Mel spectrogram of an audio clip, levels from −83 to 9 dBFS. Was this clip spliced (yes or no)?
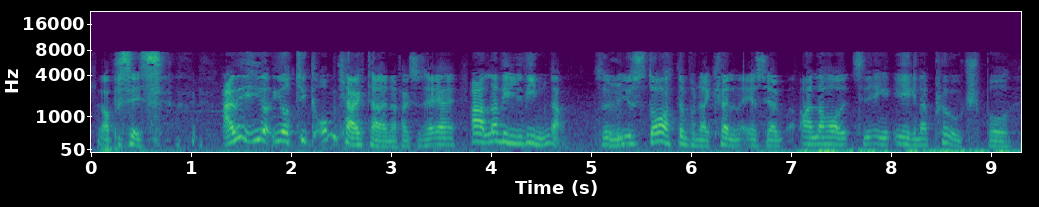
no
